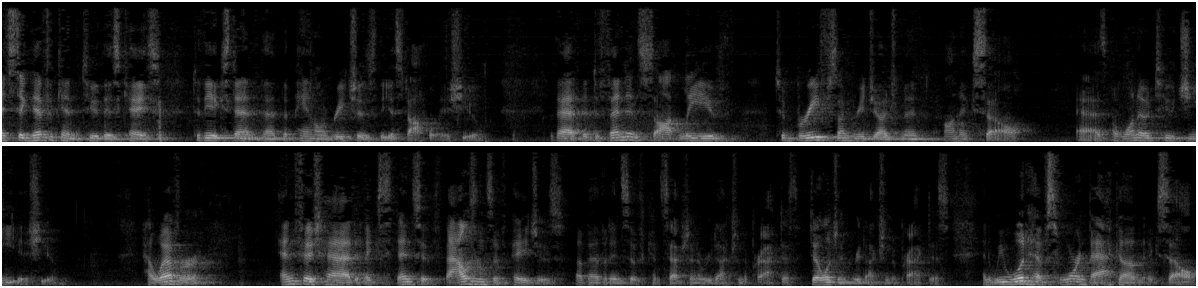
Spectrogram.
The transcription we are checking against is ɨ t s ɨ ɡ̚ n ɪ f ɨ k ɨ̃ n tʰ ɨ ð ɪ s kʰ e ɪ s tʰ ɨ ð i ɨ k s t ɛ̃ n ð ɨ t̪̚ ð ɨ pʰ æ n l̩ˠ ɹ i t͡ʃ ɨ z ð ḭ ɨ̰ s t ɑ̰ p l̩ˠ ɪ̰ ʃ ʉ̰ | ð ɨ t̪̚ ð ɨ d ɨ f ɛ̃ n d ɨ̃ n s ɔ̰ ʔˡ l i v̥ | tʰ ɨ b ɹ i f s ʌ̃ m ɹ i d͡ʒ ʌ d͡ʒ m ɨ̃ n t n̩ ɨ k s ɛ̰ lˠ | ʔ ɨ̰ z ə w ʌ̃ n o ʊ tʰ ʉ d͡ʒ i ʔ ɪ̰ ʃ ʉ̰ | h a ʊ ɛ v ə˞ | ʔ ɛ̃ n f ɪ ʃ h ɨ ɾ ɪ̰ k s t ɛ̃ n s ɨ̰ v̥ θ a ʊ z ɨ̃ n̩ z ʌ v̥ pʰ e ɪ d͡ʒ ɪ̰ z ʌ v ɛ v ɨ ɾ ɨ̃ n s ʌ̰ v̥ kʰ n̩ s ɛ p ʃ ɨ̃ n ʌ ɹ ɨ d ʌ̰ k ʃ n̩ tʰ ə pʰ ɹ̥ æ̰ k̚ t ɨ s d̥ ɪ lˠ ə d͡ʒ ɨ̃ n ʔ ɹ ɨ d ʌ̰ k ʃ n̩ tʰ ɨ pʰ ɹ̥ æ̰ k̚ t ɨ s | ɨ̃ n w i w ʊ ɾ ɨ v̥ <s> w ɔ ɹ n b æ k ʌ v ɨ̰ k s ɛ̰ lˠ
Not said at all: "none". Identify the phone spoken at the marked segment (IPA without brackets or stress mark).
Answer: s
